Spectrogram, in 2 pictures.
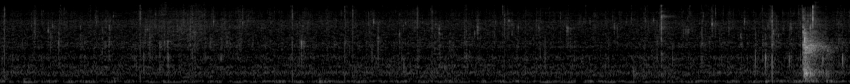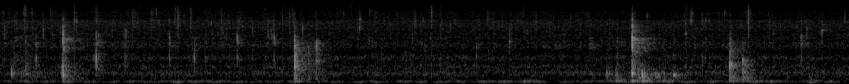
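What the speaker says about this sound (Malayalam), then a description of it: "ചെറിയ ഉള്ളി ഒന്ന് മൂത്ത് വന്നു കഴിഞ്ഞാൽ നമുക്കതിലേക്ക് പൊടികൾ ചേർക്കാം" Small onions fry quietly in a pan as turmeric powder goes in, a faint steady sizzle with occasional sharp spoon clicks and scrapes, no voices present.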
